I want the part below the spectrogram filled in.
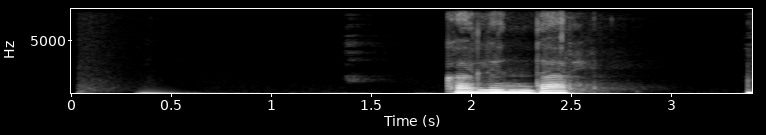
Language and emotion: Russian, neutral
